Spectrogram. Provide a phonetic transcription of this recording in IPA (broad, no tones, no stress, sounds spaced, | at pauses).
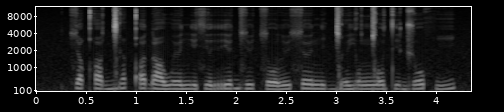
t͡s y qʰ o ɡ͡ǀ i qʼ o ɗ ɑ w ø nʲ ø sʲ o rʲ ø d͡z y t͡s o l y s ø n i ɡ͡ǀ ø j o ŋ͡ǀ o tʲ o d͡ʒ o f i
